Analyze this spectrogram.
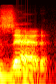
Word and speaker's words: Z: And The Lost City of Zed is a great example of that. Hey, by the way, they pronounce Z as Zed in the film. That's why I'm saying The Lost City of Zed as opposed to The Lost City of Z.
